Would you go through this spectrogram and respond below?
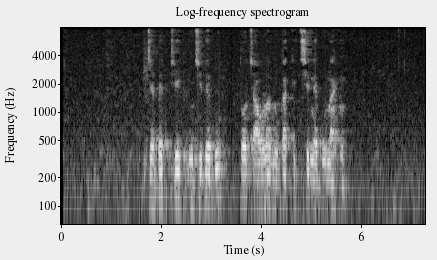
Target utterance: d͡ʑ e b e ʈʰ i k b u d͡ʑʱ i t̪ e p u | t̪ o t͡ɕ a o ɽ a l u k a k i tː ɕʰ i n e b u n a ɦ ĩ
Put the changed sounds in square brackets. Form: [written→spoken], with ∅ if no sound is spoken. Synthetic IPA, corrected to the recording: d͡ʑ e b e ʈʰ i k b u d͡ʑʱ i [t̪→d̪] e [p→b] u | t̪ o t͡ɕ a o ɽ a l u k a k i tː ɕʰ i n e b u n a ɦ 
